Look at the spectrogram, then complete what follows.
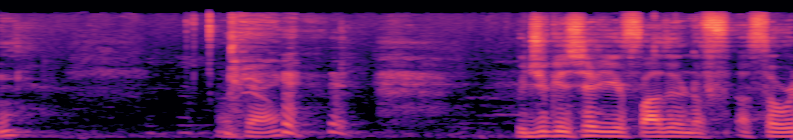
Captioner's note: laughs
